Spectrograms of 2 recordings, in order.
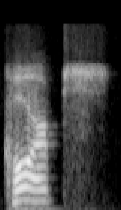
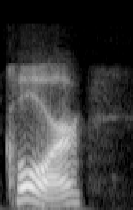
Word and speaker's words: Corps: Corpse is a body, a dead body, actually, corpse, but core, C-O-R-P, is a French word that means body. Core. Like in Marine Corps. Of course, some idiots cannot pronounce it corp because the P is silent in French.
